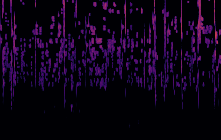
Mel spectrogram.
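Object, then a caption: Large metal coin replica. An oversized, solid-metal, copper-coloured penny replica is tapped with fingernails while lying flat on a wooden table, then held up and scratched across its embossed face. The result is a quiet, irregular stream of quick, bright clicks and dry scratching, mostly high-pitched, with each tap dying away almost at once.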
